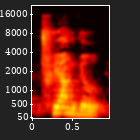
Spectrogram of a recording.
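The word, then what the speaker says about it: triangle: ت زي تراي تراي حاول تراي اسمها تراي زي كلمه ترين قطار ترين ترين ترين مش ترين ترين هنا تريانجل تريانجل ترا مقطع هنا تراجل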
